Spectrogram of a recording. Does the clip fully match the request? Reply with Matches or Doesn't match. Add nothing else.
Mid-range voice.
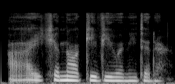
Matches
